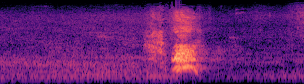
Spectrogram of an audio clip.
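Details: A poodle and a shepherd playing together out back; one short, sharp, loud bark bursts out near the end after a quiet stretch.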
